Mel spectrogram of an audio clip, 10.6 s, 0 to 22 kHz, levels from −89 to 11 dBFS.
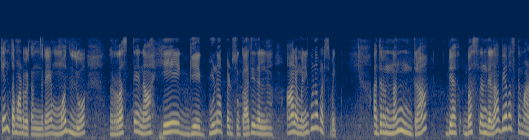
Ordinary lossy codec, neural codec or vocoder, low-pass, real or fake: none; none; 7.2 kHz; real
